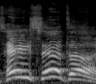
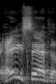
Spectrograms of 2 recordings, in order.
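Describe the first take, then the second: First: Louder, higher crowd call; crowd shouting back. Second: Sung line. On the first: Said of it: "The whole crowd goes". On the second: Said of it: "he goes like". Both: Retold or imitated.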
